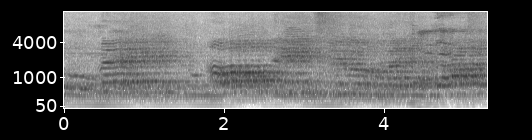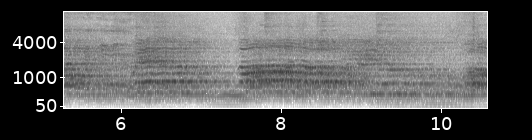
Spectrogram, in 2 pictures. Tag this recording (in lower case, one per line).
singing
music
gospel music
